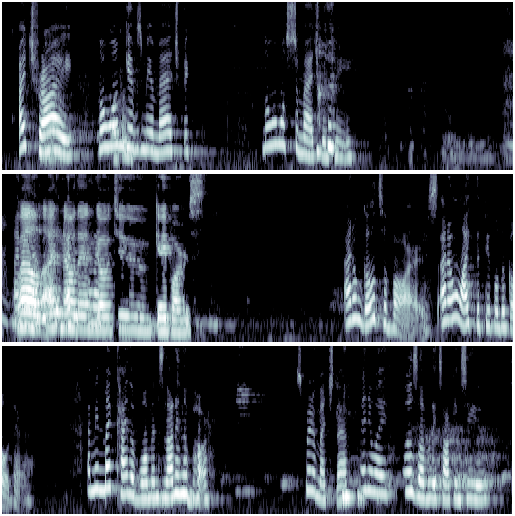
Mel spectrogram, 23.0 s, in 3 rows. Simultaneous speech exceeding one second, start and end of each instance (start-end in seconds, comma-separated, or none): 7.8-9.2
